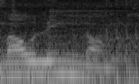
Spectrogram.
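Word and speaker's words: Mawlynnong: And how do you pronounce that? I've always been very confused. Mawlin Nong. Mawlin Nong. Mawlin Nong, and today we are going to Moling Bana. Moling Bana, and tomorrow is Moling Nong.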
